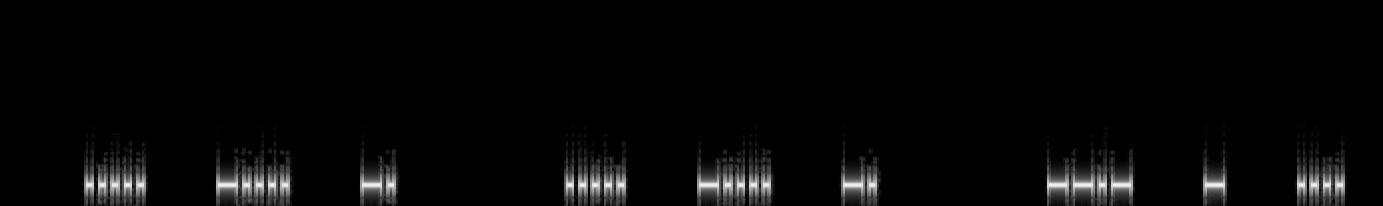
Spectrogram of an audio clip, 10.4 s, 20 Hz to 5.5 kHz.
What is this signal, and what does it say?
Morse code, heard as a keyed tone, about 25 wpm, spaced as for 12 wpm, 590 Hz. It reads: 56N 56N QTH
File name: qso008 12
